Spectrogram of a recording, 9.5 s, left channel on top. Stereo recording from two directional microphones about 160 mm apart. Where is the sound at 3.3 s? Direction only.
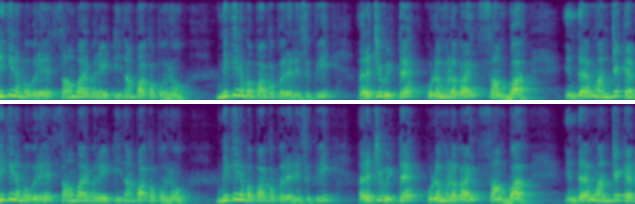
45° left (ahead or behind).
